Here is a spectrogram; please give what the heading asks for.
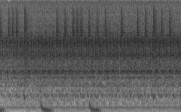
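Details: Fuel-injected car (tagged Hyundai), engine warm: fairly steady idle with light regular ticking and a low pulse roughly every second; normal warm idle.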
